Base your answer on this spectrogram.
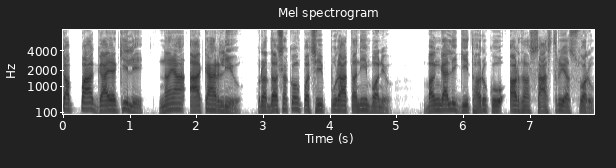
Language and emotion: Nepali, neutral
